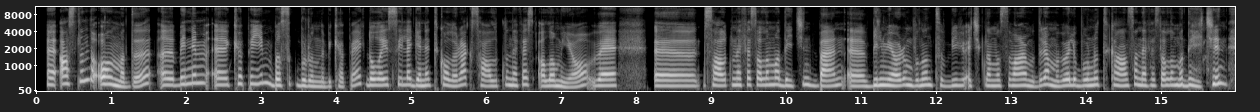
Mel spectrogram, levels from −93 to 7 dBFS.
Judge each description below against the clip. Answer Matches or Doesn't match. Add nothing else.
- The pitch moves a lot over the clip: Doesn't match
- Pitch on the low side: Doesn't match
